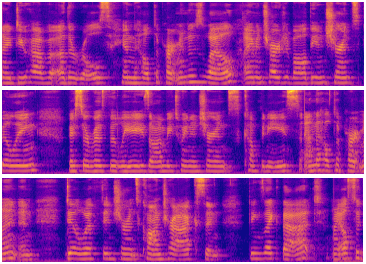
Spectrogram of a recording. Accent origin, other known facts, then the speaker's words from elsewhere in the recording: Henefer, Utah, United States; I grew up in Hennifer and I was raised there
